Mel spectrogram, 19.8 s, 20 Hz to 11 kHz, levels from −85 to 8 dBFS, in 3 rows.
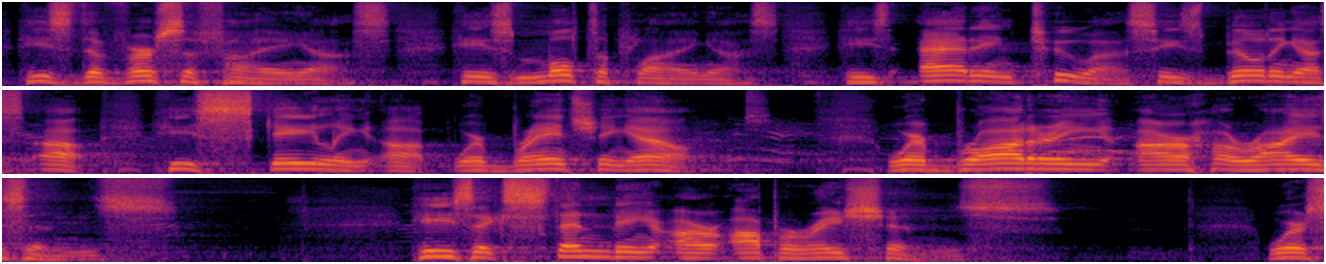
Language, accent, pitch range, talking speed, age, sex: English, American, 135-160 Hz, 90 wpm, 50-69, male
